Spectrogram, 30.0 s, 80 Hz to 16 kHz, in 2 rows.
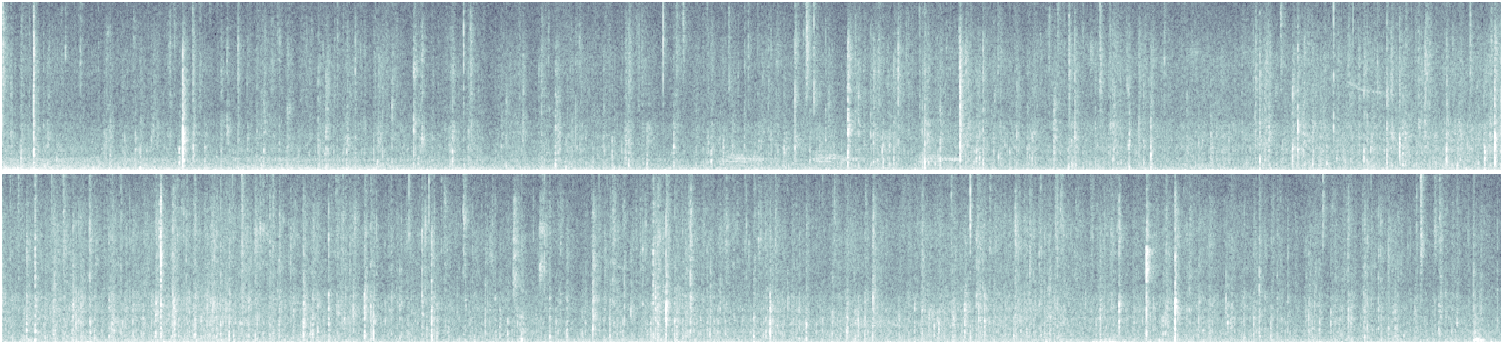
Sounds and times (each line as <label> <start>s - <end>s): bus park near the town hall and leave its engine on 0.0s - 6.5s
Slight rain 0.0s - 29.9s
